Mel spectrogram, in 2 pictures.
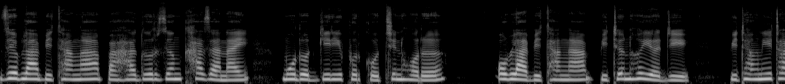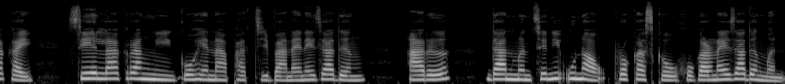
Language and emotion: Bodo, neutral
